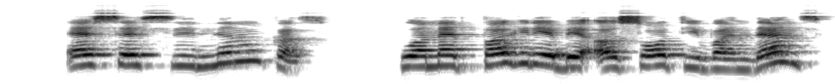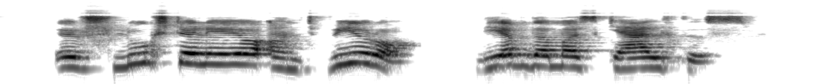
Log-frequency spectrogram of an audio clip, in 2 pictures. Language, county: Lithuanian, Kaunas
